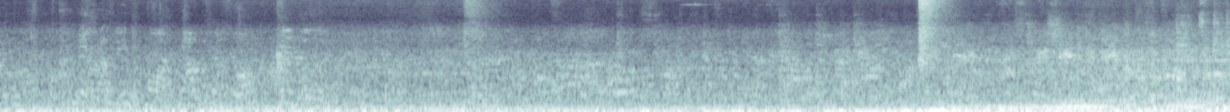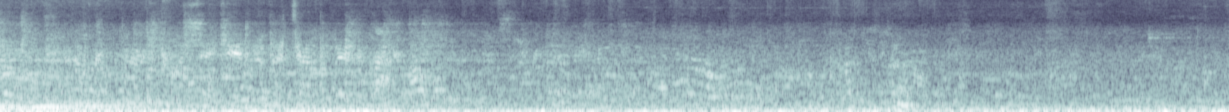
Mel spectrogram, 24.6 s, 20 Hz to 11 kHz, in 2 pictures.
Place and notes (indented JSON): {
  "title": "Sec., Zhongxiao E. Rd., Da’an Dist., Taipei City - SoundWalk",
  "date": "2012-11-02 20:38:00",
  "latitude": "25.04",
  "longitude": "121.55",
  "altitude": "16",
  "timezone": "Asia/Taipei"
}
